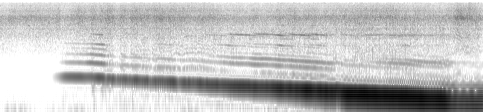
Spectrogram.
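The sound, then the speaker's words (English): A lone voice does a siren exercise, one smooth, unbroken glide that slides steadily from a mid pitch down to a low one, swelling slightly louder as it descends over about three seconds. “So let's try the siren again.”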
